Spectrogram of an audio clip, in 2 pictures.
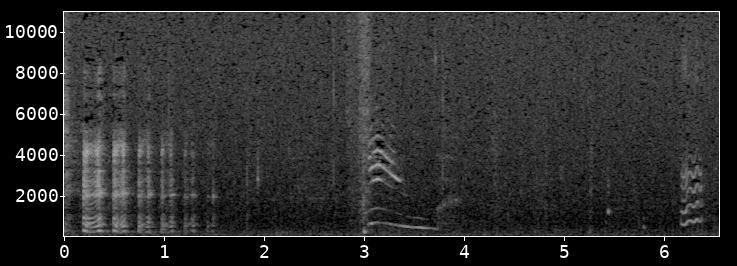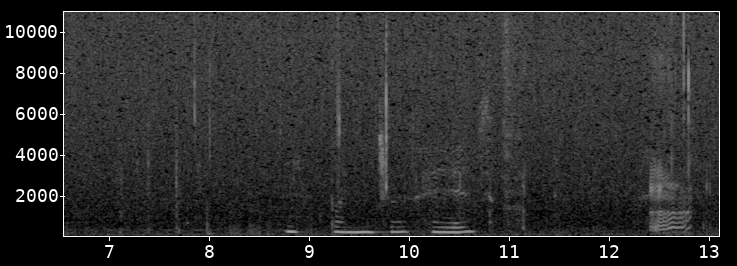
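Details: Puppies playing roughly indoors, one chewing on another's face: a harsh yelp at the start, then a high whine sliding downward, and later a run of short, tonal whimpering notes, with people talking quietly in the background.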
